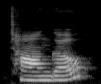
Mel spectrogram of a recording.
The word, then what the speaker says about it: Tongo: Let's pronounce it. Please repeat after me. Tongo.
